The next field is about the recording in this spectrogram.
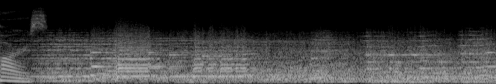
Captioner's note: horn honks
